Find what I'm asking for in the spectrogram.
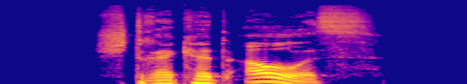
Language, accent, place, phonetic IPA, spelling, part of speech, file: German, Germany, Berlin, [ˌʃtʁɛkət ˈaʊ̯s], strecket aus, verb, De-strecket aus.ogg
- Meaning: second-person plural subjunctive I of ausstrecken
